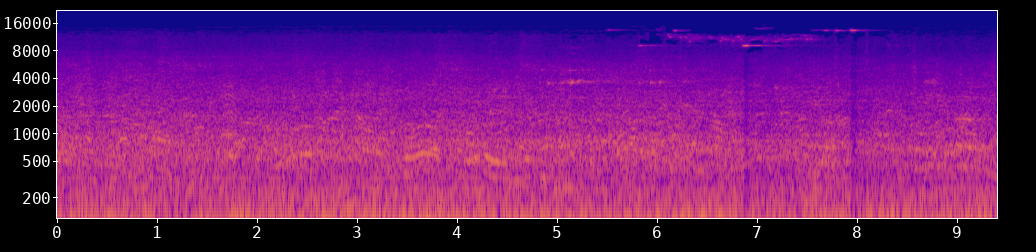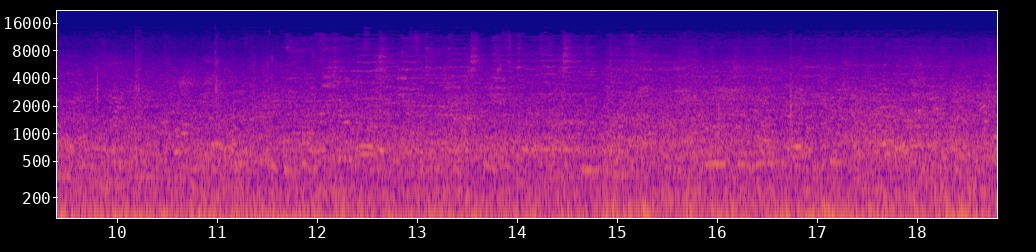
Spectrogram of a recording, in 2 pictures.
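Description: A large crowd of people chatters loudly outdoors.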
